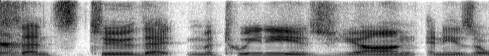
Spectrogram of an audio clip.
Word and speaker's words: Matuidi: Because if this happens to Matuidi, is that how you say it? – Matuidi. – Matuidi.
